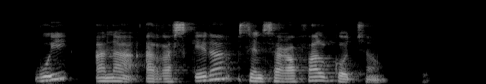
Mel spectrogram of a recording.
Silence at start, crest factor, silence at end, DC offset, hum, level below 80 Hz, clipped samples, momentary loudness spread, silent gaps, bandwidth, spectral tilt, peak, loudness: 0.35 s; 18 dB; 1 s; under 0.1%; none; -70 dBFS; under 0.1%; 7 LU; 0.87-0.95 s; 8 kHz; -4 dB/octave; -14 dBFS; -29 LUFS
